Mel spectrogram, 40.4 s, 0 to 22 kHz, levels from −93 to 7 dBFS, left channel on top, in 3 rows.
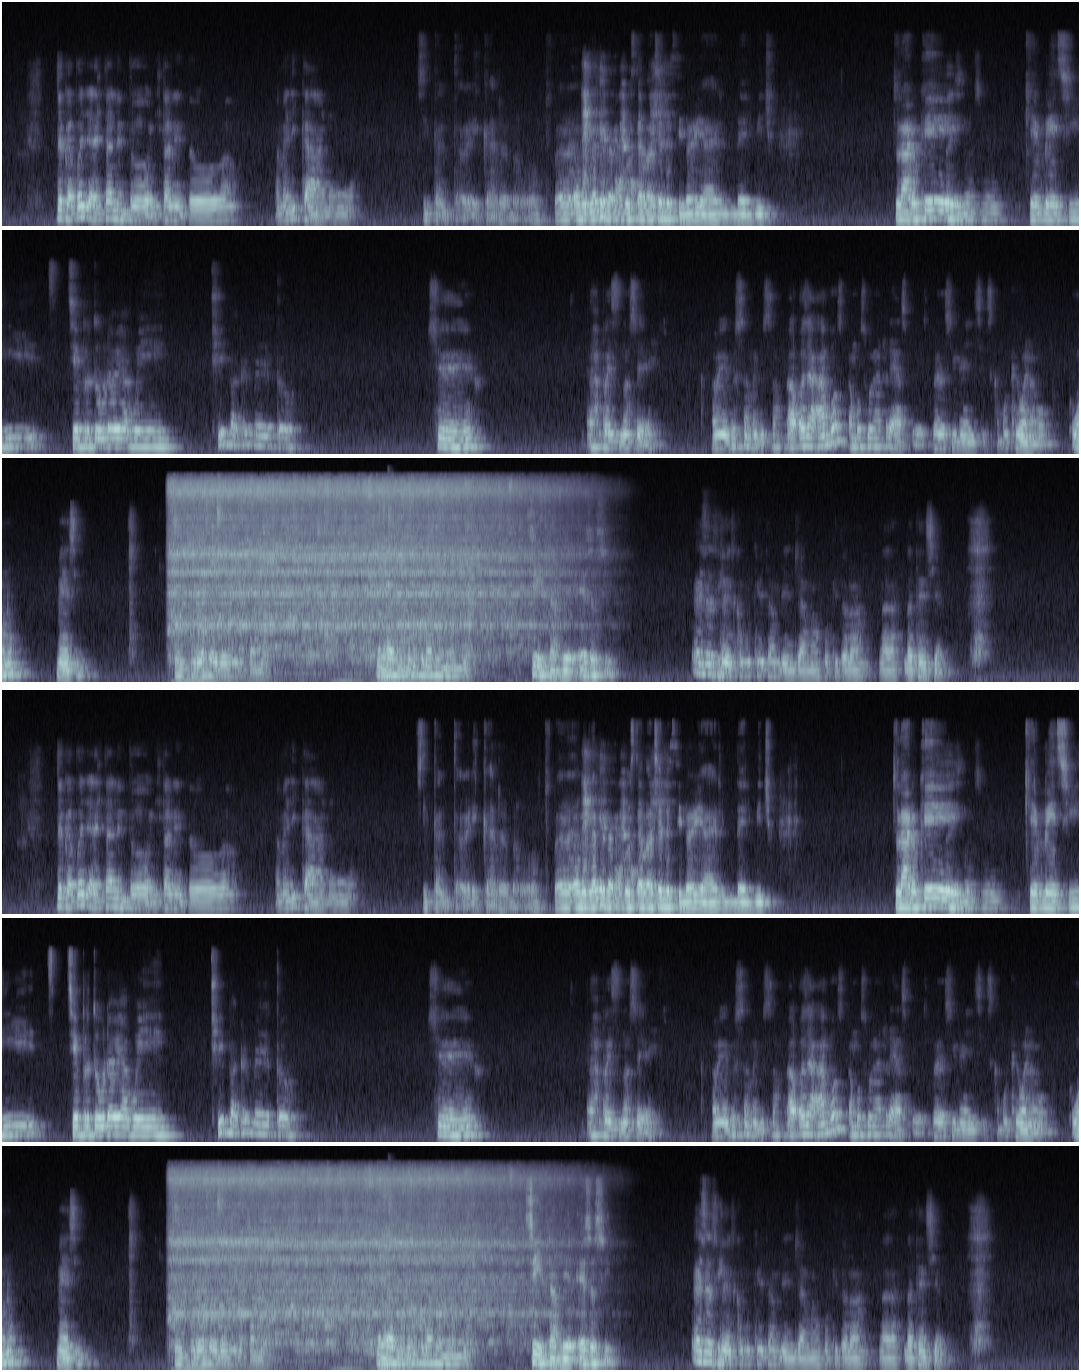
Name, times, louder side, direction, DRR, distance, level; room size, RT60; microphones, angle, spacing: voice 1, 0.7-2.9 3.4-4.4 7.2-8.4 11.8-12.5 18.8-19.4 20.8-21.6 22.3-26.5 26.8-27.1 27.6-28.0 28.5-28.6 29.0-30.4 31.6-32.8 35.9-38.7 39.0-39.3, left 1 dB, 5° left, 0.4 m, -26 dB
voice 2, 5.3-9.6 11.2-12.1 12.8-13.9 14.3-15.6 16.1-17.2 31.6-32.0 33.5-34.6 35.6-36.0, right 3 dB, 75° right, 0.4 m, -22 dB
sound 1, 29.0-34.4, left 2 dB, 25° left, 1.2 m, -22 dB
3.0 x 2.7 x 4.4 m
head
